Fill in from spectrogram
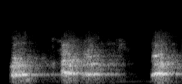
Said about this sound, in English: They're hearing dogs bark outside, and then they want to go off. I want to say, what you got, a Great Dane? No, they are just reckless dogs. That's all good. It's two of them, and they're just crazy, doing whatever they want to do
